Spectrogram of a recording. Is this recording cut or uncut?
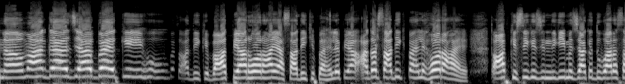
cut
